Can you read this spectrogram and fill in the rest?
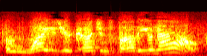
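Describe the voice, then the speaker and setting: An actor playing a world-weary, devout man offering himself as an experiment subject, in halting, earnest radio drama style. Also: sits high, natural voice. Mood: insistent pleading. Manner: halting, earnest, with repeated words and pauses. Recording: dull, noisy old radio drama recording.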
